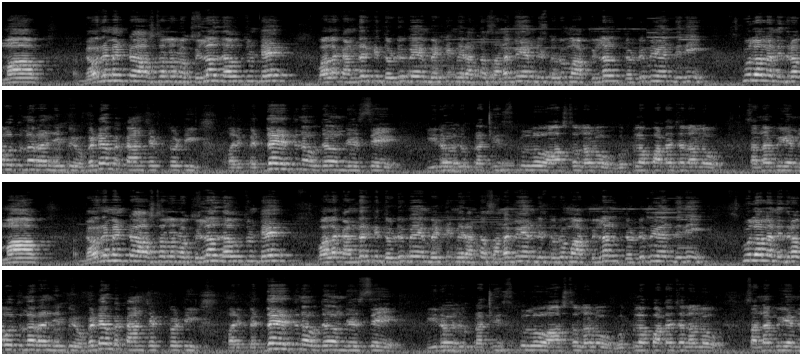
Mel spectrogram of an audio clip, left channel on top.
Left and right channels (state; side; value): normal; both; correlation 0.52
